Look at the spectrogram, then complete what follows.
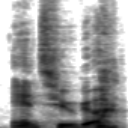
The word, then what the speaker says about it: Antigo: Antugo.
